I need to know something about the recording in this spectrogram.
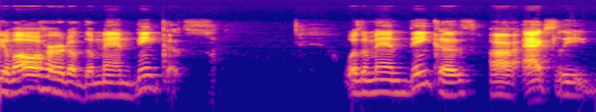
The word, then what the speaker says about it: Mandinka: Now the Mandinka, which the Europeans mispronounced and called them Mandingos.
